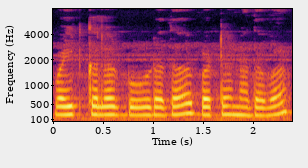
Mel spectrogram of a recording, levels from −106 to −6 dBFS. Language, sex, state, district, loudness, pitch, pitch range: Kannada, female, Karnataka, Bangalore, -14 LUFS, 220 Hz, 210-225 Hz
